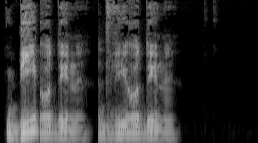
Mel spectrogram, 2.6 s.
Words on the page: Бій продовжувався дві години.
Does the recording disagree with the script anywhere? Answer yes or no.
yes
